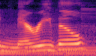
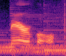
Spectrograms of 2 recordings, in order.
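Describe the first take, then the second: First: It is said in three syllables, like Mary-ville. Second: It is said in two syllables, like mare-vul. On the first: The speaker does not know the local area. The speaker calls it wrong. "they don't know anything about the area" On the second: The speaker knows the local area. The speaker calls it right. "a female horse is a mare. You add a vul on the end of it"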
